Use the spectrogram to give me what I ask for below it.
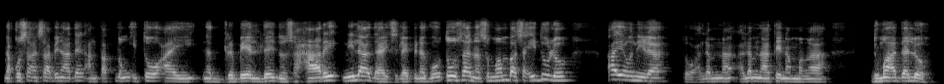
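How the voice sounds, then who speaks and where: A man teaching a religious class, explaining each term as he goes and often checking in with a quick "no?". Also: a little high, fairly bright tone. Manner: explains terms, tags sentences with "no?". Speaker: Islamic lecturer.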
